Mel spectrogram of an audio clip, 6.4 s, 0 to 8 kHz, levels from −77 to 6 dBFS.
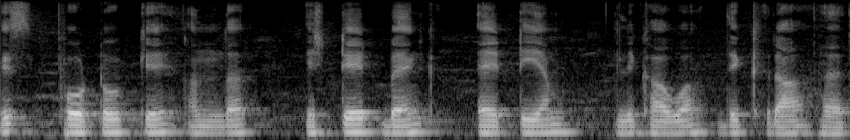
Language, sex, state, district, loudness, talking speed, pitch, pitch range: Hindi, male, Rajasthan, Jaipur, -20 LUFS, 115 wpm, 105 Hz, 100-110 Hz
